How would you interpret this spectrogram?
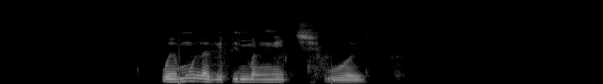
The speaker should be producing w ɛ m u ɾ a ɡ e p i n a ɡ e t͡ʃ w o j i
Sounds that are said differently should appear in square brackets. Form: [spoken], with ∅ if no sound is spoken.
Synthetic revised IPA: w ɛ m u [l] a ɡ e p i [m] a [ŋ] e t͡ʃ w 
